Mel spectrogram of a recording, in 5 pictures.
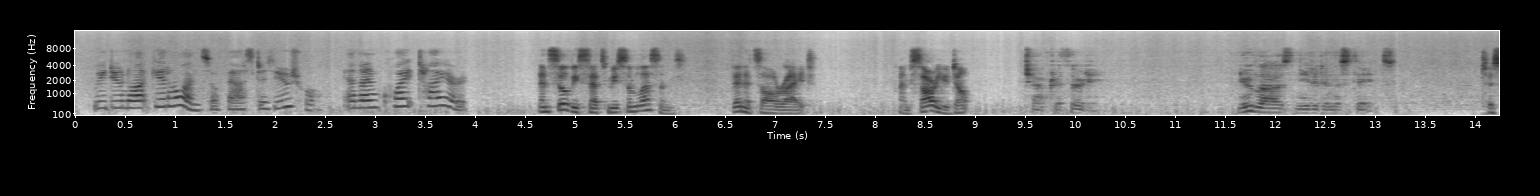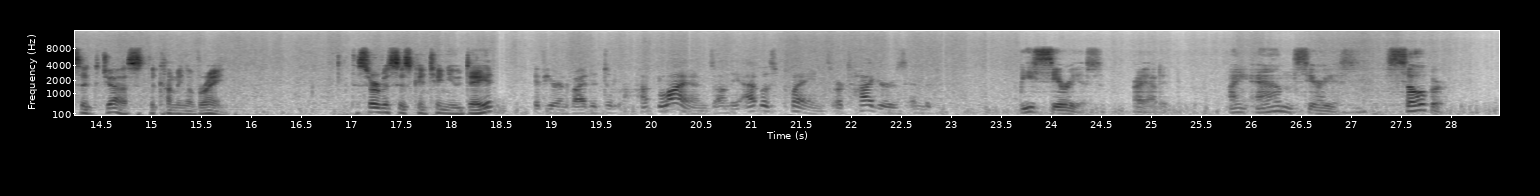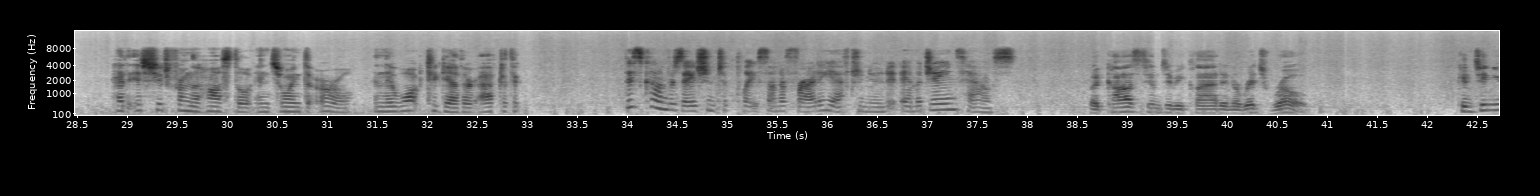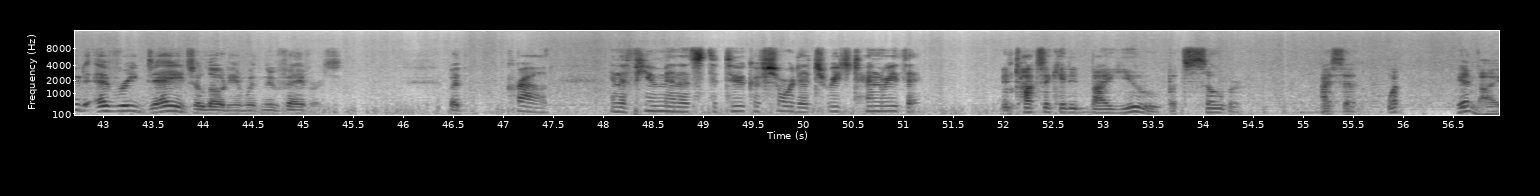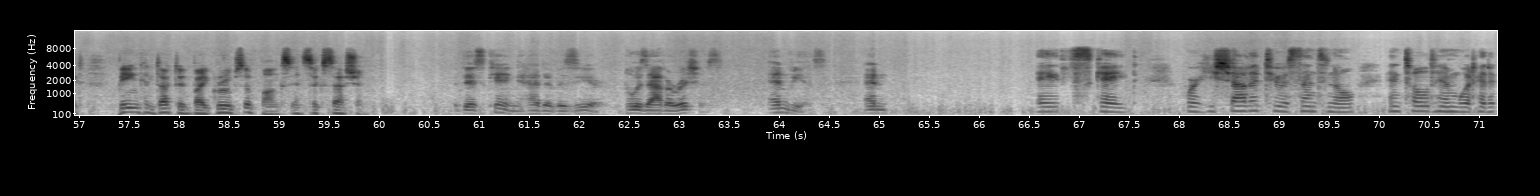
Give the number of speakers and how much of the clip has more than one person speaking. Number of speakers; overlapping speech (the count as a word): nine, no overlap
